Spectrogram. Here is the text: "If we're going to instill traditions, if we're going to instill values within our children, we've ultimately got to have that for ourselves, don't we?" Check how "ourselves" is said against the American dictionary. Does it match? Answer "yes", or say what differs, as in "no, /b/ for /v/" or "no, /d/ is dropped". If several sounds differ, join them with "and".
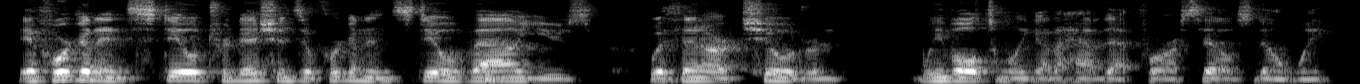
yes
